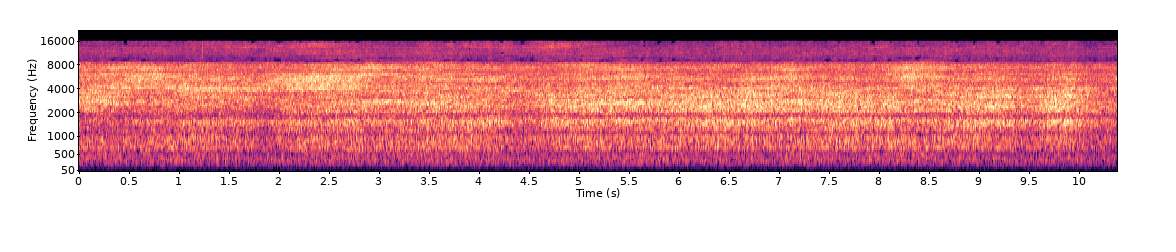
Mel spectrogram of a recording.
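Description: Handheld gas torch on an extension hose, its flame burning with a steady hiss as it is swept back and forth across pine boards to scorch the wood.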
